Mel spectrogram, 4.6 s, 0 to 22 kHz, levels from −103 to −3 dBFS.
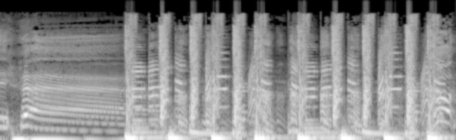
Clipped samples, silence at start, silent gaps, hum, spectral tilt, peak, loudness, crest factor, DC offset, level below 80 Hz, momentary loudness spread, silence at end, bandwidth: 0.3%; 0 s; none; none; -3 dB/octave; 0 dBFS; -10 LUFS; 8 dB; under 0.1%; -10 dBFS; 9 LU; 0 s; 16 kHz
